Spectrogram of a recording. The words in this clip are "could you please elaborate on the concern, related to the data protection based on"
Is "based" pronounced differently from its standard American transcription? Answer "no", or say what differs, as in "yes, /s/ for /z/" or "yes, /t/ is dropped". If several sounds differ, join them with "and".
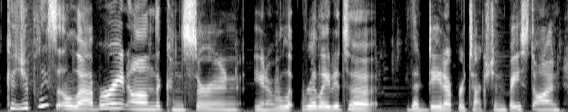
no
